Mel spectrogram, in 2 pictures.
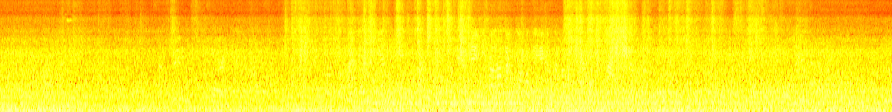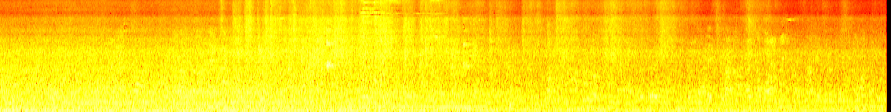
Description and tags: Cruiseship - inside, waste press (engine sound, loud machinery, philippinos talking). No background music, no distinguishable voices. Recorded with artificial head microphones using a SLR camera.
